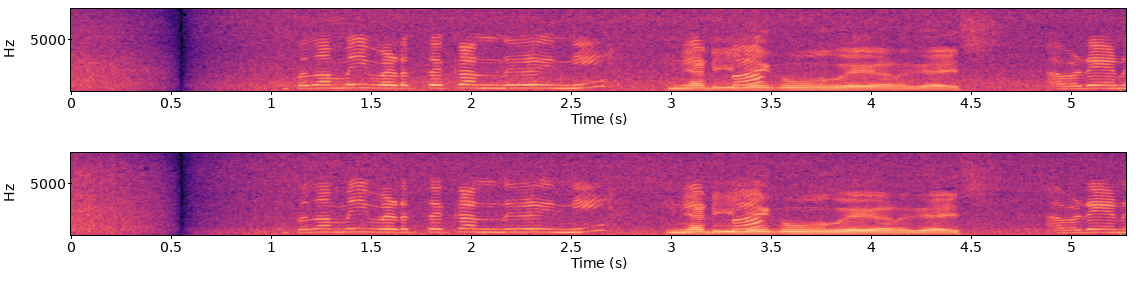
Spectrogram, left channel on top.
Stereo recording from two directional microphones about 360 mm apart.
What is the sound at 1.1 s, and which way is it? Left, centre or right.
Speech, centre.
